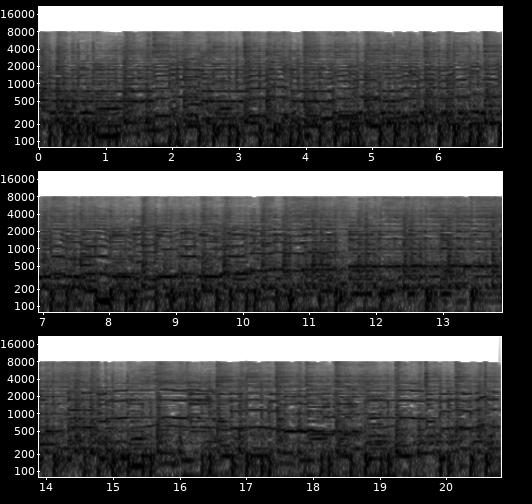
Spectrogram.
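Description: Music with guitar and drum kit, a steady beat running throughout.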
